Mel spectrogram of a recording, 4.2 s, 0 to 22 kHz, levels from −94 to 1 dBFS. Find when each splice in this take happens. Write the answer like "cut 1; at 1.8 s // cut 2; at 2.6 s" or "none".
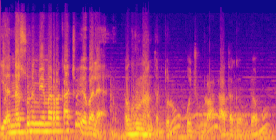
cut 1; at 1.7 s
